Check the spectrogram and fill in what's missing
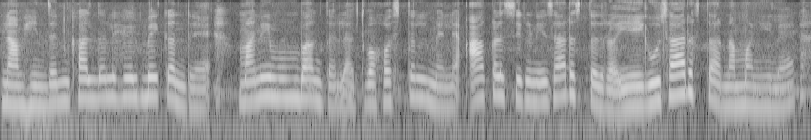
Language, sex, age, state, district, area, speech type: Kannada, female, 18-30, Karnataka, Uttara Kannada, rural, spontaneous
